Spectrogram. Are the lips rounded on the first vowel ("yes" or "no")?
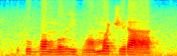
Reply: yes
